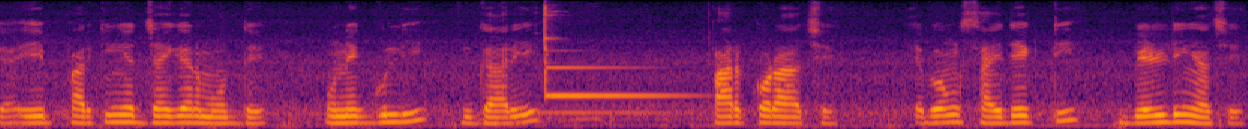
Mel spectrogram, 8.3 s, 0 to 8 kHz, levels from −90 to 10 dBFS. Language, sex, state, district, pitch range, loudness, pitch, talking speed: Bengali, male, Tripura, West Tripura, 150-170 Hz, -18 LUFS, 155 Hz, 100 wpm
